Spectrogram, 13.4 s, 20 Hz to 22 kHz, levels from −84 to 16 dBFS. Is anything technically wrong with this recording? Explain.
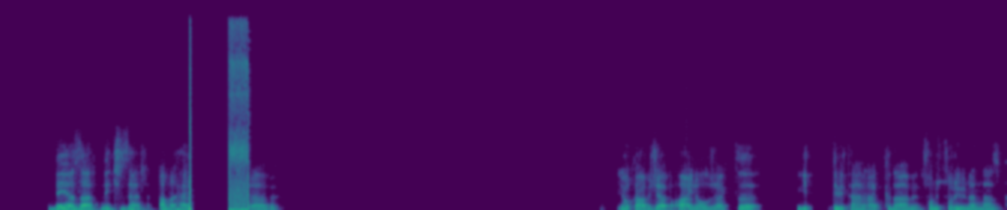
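Yes, there are three kinds of fault. From 2.52 to 3.34 s there's a cable pulled and plugged in: a pop, about 0.76 s of near silence with a 0.26 s burst of 50 Hz mains buzz from the tip touching, then another pop. Short concealed packet loss hits at 3.57, 4.72, 9.10 and 9.14 s. In each case about 20 ms of audio never arrived and was patched by extending the previous sound, so you hear brief smears or wobbles. From 11.38 to 11.58 s there's repeated packet loss with a robotic sound: five gaps in quick succession, with roughly half that stretch filled in, which makes the speech choppy.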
